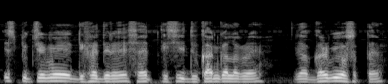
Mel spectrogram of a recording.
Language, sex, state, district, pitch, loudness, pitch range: Hindi, male, Arunachal Pradesh, Longding, 140 Hz, -16 LUFS, 130-150 Hz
